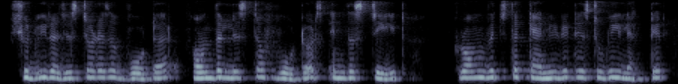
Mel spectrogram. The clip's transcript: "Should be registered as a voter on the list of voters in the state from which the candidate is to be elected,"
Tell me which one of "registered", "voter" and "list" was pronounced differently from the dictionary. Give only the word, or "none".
none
